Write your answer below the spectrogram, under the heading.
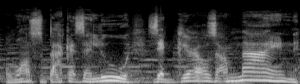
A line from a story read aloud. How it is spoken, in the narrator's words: exclaims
